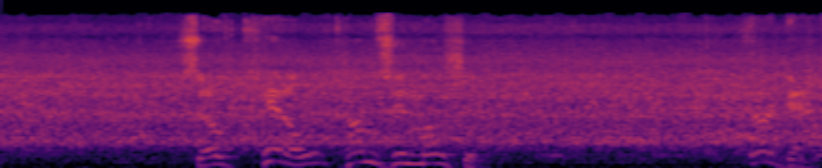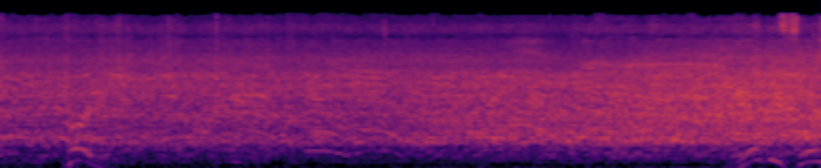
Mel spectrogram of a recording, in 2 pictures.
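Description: A large stadium crowd roars steadily and grows louder toward the end.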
